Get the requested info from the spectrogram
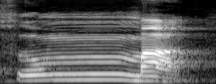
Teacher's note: সুম্মাত্তা, আগে মিমের মধ্যে আমরা গুন্নাহ করব, সুম্মা, মিমের উপর তাজদিদ হওয়ার কারণে সেখানে আমরা গুন্নাহ করব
